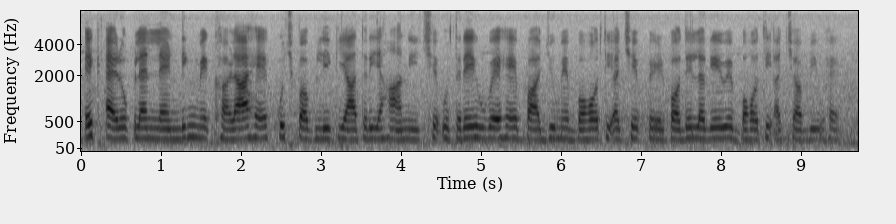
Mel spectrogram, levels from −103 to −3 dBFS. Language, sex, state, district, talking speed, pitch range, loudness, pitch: Hindi, female, Haryana, Jhajjar, 165 wpm, 175-190 Hz, -21 LUFS, 185 Hz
